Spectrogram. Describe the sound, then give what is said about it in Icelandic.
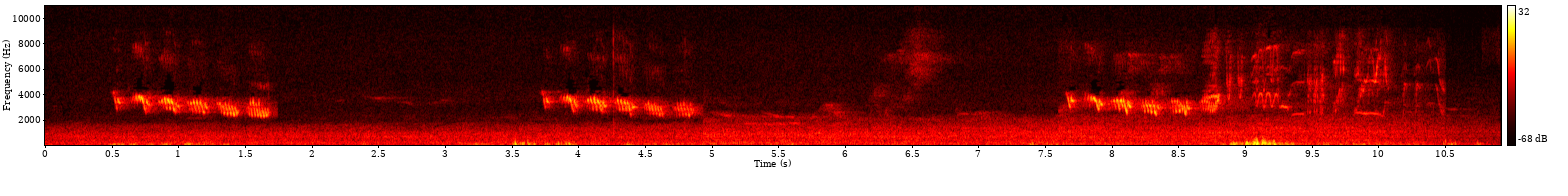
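A redwing thrush in Kópavogur, Iceland, sings three short, high phrases of rapid trilled notes separated by pauses, fairly faint over a low background rumble. “Á Kársnesi í Kópavogi samanstendur upphafstefið af 5 trillum sem lækka í tíðni með hverju atkvæði. Ég hér, syngur þrösturinn.”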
